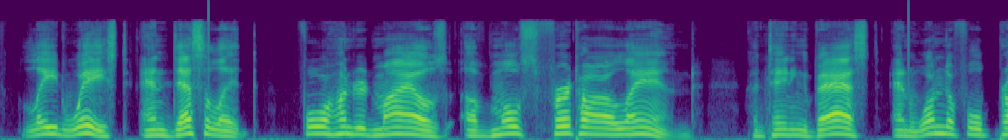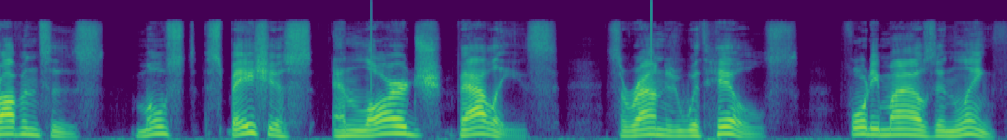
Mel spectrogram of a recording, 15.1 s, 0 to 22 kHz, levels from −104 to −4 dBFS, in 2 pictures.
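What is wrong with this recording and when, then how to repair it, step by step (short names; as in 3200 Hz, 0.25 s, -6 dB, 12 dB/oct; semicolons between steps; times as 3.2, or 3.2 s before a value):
1.56 pop -12 dBFS
6.81 pop -14 dBFS
10.34 pop -13 dBFS
12.44 pop -5 dBFS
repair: de-click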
